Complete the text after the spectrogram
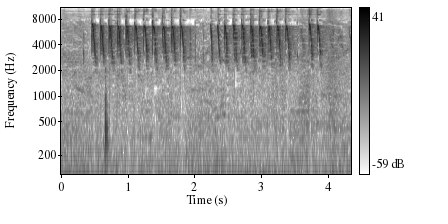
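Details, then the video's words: Bar-winged prinia, the ciblek, being trained to sing: two long runs of high, rapid, metallic chips, nearly four a second, separated by a brief pause, with a short final burst. "Melatih Burung Ciblek Agar Gacor"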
